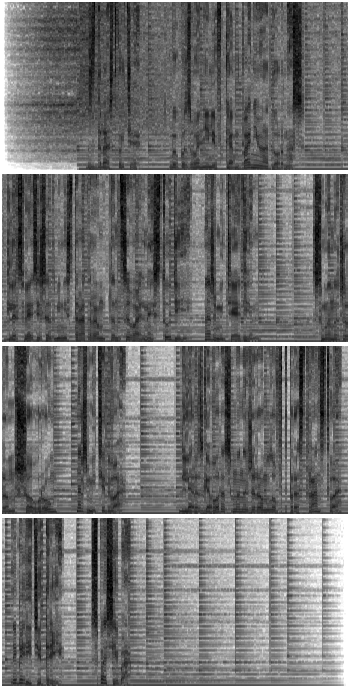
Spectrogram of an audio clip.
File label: IVR; Адорнос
